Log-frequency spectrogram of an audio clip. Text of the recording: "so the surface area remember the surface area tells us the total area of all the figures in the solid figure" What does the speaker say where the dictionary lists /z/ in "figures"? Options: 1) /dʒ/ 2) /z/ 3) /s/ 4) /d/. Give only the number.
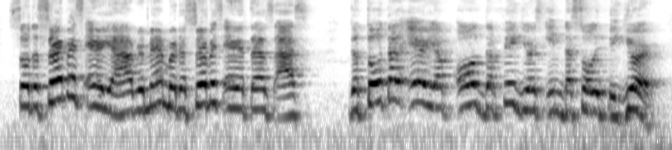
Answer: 3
